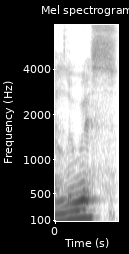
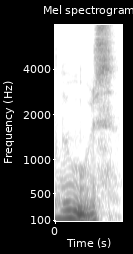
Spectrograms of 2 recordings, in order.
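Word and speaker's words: Lewes: Yeah, Lewis. I keep wanting to say lose because of the way it's spelled.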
